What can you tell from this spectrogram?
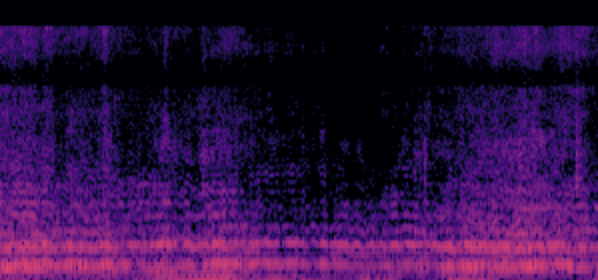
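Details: Feral colony of honey bees, worker bees flying in constant traffic; a thick, unbroken buzzing drone of many wings, even in loudness throughout, with faint higher hiss above the low hum.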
